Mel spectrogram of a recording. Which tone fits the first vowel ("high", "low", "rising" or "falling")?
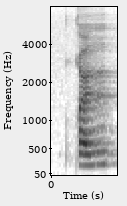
rising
